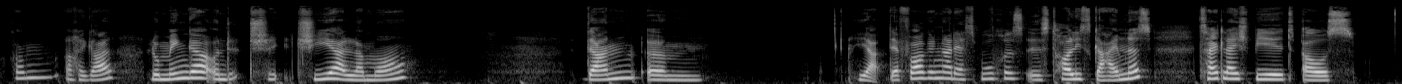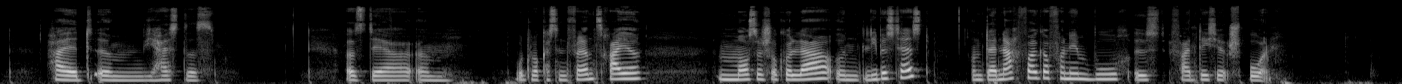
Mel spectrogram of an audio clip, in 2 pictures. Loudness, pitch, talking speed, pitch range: -21 LUFS, 230 Hz, 100 wpm, 205-270 Hz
